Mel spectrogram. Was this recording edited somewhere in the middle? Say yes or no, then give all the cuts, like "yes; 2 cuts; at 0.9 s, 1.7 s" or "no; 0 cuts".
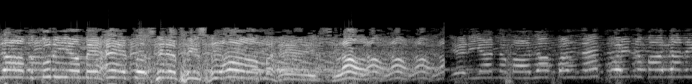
yes; 1 cut; at 4.4 s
